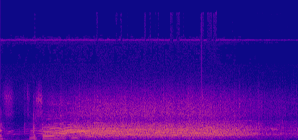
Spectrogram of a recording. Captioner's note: applause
